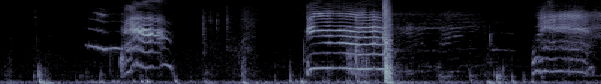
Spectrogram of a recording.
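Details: Domestic kittens, litter rescued after being found abandoned in a box beside a road, now at Purrfect Pals shelter, indoors during morning lap and snuggle time; three high, rising-then-falling harmonic meows spread over eight seconds with faint rustling between.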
